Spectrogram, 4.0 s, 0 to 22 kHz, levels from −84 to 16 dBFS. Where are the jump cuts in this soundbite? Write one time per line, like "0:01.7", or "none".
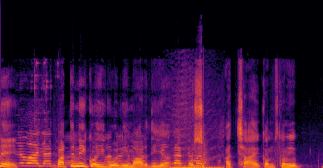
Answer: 0:02.5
